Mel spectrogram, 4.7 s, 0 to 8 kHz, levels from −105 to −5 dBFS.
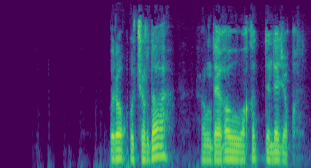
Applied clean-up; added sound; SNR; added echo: neural mask model DeepFilterNet 3.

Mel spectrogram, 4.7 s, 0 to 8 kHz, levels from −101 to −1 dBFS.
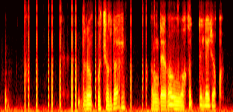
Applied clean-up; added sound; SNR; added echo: neural diffusion model UNIVERSE++.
